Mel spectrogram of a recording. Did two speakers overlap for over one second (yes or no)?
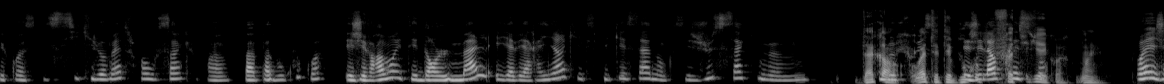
yes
